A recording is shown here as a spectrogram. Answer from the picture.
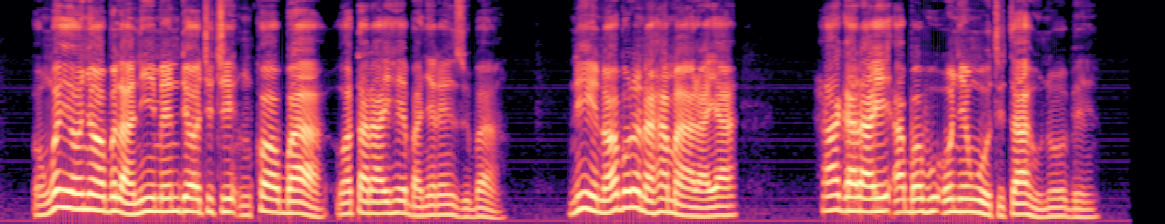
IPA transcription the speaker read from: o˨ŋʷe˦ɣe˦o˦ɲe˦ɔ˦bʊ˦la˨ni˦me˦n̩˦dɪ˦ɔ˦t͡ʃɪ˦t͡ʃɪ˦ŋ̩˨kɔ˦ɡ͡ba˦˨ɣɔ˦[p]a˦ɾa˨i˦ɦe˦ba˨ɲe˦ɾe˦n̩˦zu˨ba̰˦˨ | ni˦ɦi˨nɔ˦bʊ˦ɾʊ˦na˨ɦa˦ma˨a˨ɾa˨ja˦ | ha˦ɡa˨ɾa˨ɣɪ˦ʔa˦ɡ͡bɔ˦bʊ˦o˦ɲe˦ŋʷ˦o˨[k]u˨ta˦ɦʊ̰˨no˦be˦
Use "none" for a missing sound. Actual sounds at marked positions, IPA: t, t

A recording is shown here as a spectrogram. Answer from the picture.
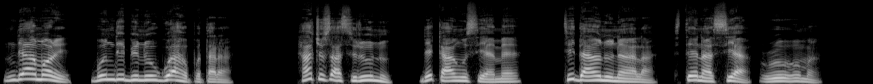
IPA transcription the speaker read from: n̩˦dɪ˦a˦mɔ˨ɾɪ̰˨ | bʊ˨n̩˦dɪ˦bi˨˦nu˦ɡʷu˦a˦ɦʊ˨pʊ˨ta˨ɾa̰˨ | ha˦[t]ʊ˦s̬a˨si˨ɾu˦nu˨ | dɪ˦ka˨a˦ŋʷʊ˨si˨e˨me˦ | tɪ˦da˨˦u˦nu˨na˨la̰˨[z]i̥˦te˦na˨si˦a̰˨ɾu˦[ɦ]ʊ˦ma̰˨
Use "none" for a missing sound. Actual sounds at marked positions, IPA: t͡ʃ, s, ɦ

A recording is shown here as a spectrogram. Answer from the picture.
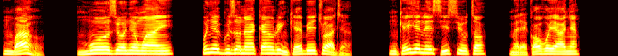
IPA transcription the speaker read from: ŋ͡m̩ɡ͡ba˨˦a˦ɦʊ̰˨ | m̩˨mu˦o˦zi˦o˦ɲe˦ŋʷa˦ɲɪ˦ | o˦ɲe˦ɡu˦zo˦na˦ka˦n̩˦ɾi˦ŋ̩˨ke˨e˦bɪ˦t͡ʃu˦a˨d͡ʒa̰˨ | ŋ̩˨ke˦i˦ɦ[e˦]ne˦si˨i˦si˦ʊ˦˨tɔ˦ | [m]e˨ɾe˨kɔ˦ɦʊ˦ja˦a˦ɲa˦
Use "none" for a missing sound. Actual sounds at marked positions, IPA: e˦, m

